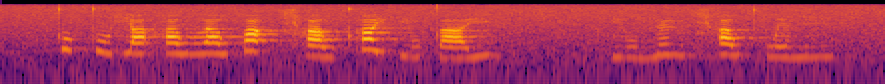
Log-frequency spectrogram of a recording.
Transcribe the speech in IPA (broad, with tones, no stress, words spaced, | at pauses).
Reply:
t̪o˦ʔt̪o˧ɕja˧ha˧w la˧wpa˦ʔt͡ɕʰa˨˩wkʰa˥˧j pju˨˩t̪a˨˦j | pʰju˨˩n̪ẽ˥˧ŋ t͡ɕʰa˥˧wt̪ʰwe˧n̪i˧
